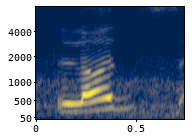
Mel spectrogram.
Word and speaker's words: Łódź: visited in poland is luds or wood it's pronounced it's spelled l o d z but i believe it's pronounced like woods or something like that um and it's actually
